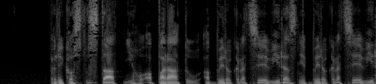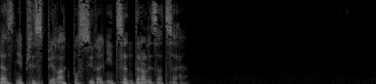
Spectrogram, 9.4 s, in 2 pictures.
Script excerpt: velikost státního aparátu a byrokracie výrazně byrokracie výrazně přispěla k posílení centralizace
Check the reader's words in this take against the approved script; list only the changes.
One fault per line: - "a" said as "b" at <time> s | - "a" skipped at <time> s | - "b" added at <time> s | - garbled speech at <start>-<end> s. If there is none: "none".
none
